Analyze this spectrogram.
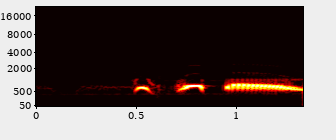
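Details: Spotted dove giving the provoking 'gù kích' coo used to stir wild doves: two short clipped notes followed by a long, level, slightly falling coo, a single phrase against a quiet background.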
